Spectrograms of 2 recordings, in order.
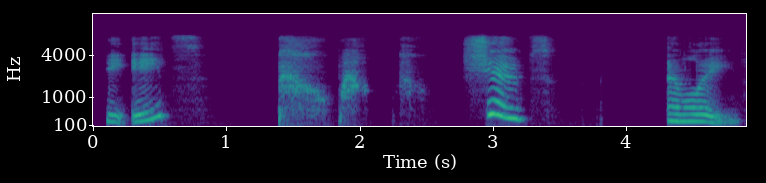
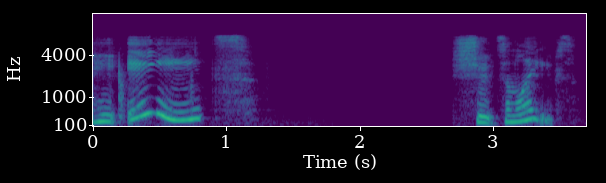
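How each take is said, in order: First: It has pauses after eats and shoots. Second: It is said with no pauses between words.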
